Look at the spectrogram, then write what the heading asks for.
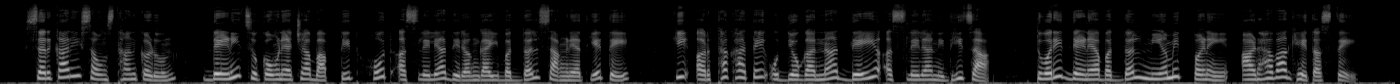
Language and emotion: Marathi, neutral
